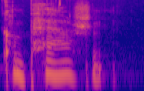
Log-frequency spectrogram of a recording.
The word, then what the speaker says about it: compassion: Compassion. Habe ich das richtig ausgesprochen? – Yes.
